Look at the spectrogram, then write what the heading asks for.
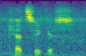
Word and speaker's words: Katsikis: Katsikis. Katsikis?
